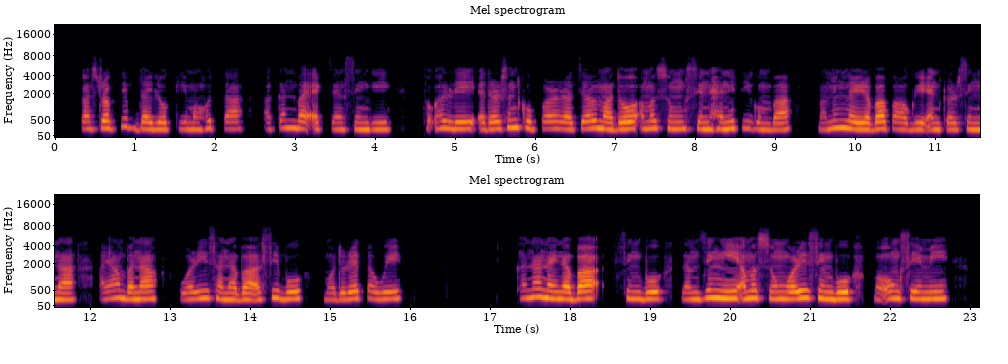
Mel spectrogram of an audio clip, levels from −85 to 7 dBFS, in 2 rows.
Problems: none marked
